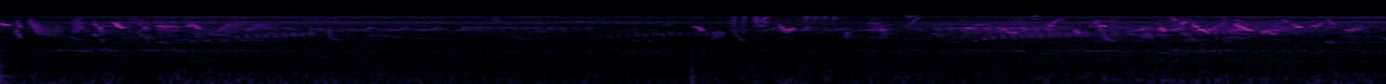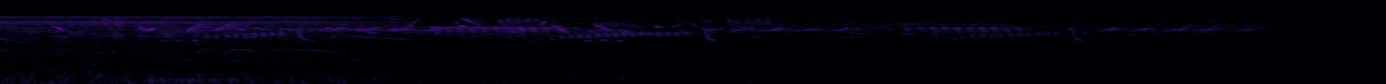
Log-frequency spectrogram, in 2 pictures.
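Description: Faint birdsong: many short chirps and quick trills overlapping, which thin out and stop near the end.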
